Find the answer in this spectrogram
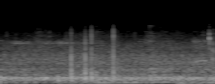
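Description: A few light clicks about a second in, from a plastic net-mending needle being handled over a nylon throw net, over a steady low hum.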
